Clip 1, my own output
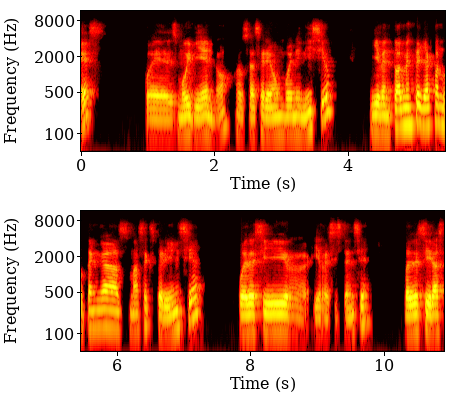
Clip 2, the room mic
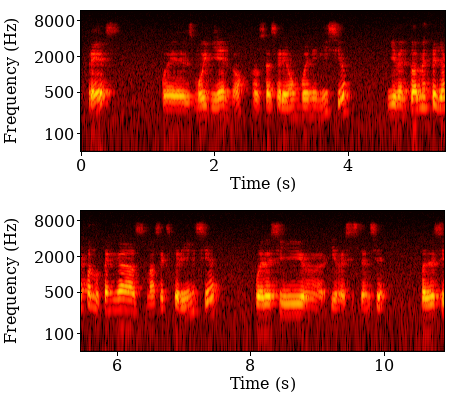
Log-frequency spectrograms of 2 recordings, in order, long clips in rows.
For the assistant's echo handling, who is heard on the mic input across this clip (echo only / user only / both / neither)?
echo only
